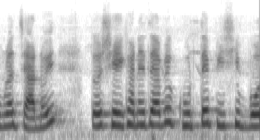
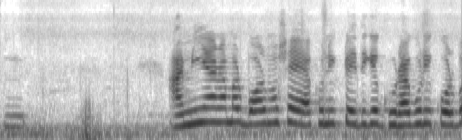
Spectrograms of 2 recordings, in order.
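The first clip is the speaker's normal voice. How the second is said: usual speaking voice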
